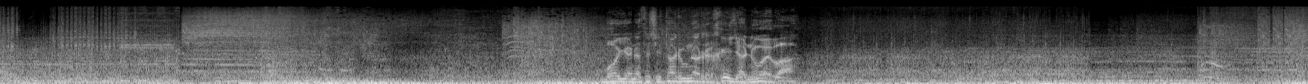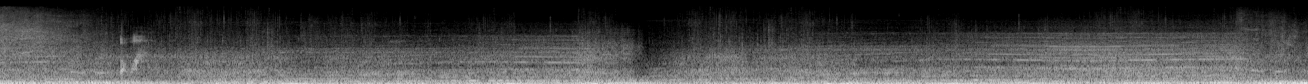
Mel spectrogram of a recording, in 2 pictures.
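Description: A vehicle engine rumbles and revs steadily.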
